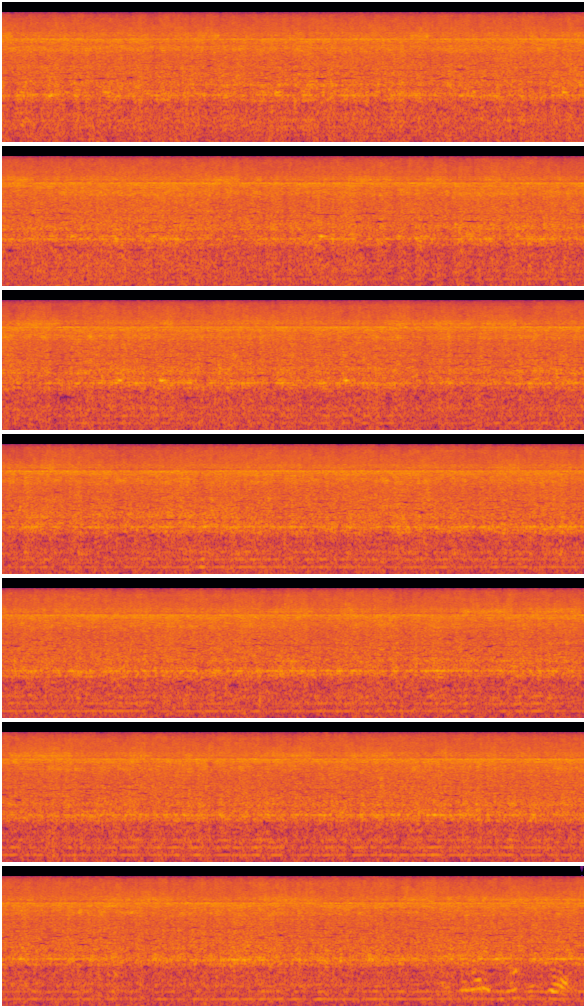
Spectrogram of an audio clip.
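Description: Ricco electric mixer grinder's motor running steadily with a high whine, blending chunks into liquid in its steel jar.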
